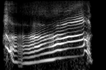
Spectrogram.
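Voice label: Vox Casting, Japanese; Rodina; kingsraid audio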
